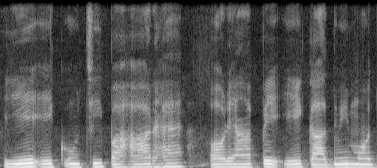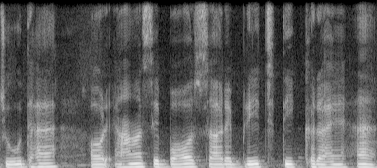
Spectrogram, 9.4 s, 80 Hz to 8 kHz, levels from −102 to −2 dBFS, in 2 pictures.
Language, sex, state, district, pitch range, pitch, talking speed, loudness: Hindi, male, Bihar, West Champaran, 135-150 Hz, 145 Hz, 135 wpm, -17 LUFS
